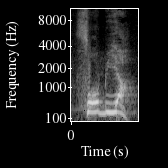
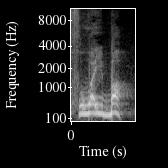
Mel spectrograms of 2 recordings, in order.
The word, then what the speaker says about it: ثویبہ: یہ ثویبہ یہ گھروں میں نام رکھے جاتے لیکن تلفظ عام طور پہ غلط اس کا پکارا جاتا ہے. ثوبیہ پکارتے ہیں، ثوبیہ نہیں ہے. اصل تلفظ فویبہ، یہ پیارے آقا صلی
